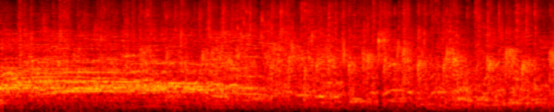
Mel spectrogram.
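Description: Audience applauding, with voices over the clapping at first; the clapping thins to scattered claps in the second half.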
